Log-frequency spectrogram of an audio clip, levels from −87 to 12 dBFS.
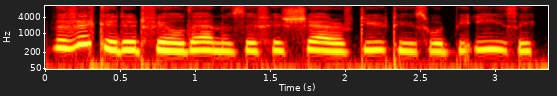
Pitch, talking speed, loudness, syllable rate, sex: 235 Hz, 250 wpm, -16 LUFS, 5.5 syllables/s, female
